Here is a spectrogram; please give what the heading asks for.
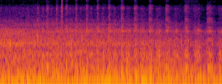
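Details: Front-wheel-drive car: deep rumble throbbing rhythmically while braking, steering wheel shakes when braking, slight pull left; pulsing brake noise, owner suspects bad alignment or warped rotor or pad problem.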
